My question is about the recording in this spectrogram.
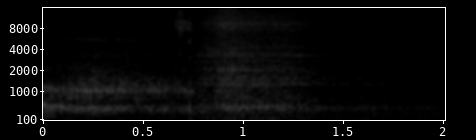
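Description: Near silence, with a faint breath let out about half a second in, from someone demonstrating deep belly-and-chest breathing.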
